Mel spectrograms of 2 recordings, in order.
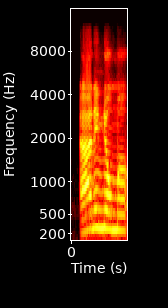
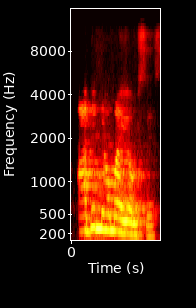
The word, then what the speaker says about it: adenomyosis: Peggy is, okay, I have to say, a dean, adenoma, no, I don't know how to say this. Peggy, can you help me with that word? Adenomyosis.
